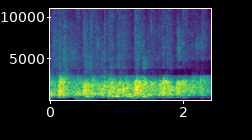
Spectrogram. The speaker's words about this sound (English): Why don't we clap for our Jews and Gentiles?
